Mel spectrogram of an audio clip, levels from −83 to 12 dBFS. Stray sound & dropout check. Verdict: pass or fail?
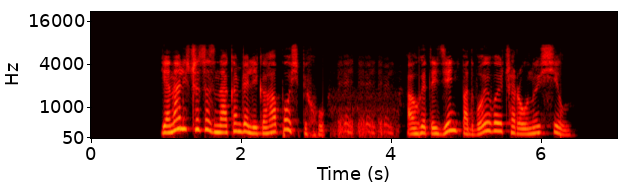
fail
